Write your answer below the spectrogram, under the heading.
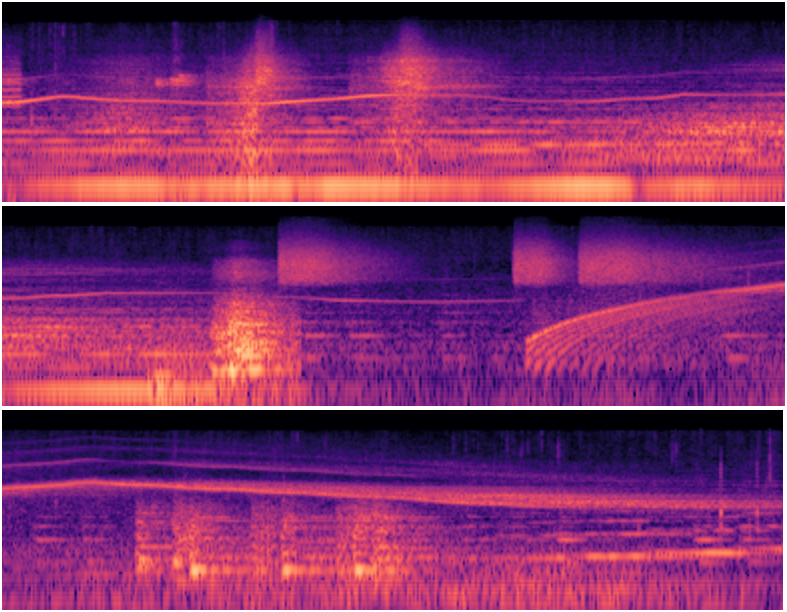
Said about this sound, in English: You are listening to the noise of rain beating against a large metal drum. Go closer.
